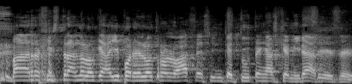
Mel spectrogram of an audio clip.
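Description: A man's raised, projected voice with audible room echo and noticeable background noise. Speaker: comedian, screenwriter. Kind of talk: stand-up storytelling. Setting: stage with live audience.

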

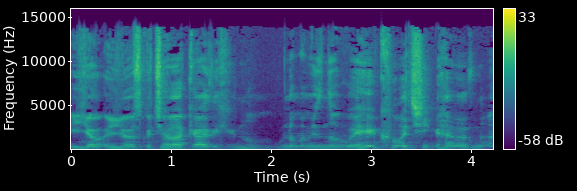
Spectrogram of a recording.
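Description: With a Mexican accent, a man speaks at a moderate pace. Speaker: podcast host and singer. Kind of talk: casual chat. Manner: hesitant, many fillers.

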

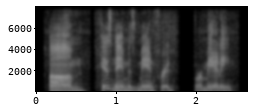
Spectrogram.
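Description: A woman with a fairly low pitch speaks with lively intonation on a very clean recording with a silent background. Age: 20s. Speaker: podcast co-host, witchcraft and paganism. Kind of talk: casual chat. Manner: rambling, crude humor.

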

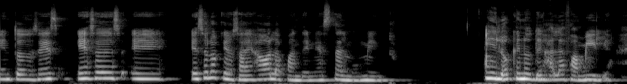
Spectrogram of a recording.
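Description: A woman's high voice with ordinary pitch variation. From Colombia, Medellín. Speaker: nursing assistant and psychology student. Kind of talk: interview. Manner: halting.

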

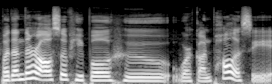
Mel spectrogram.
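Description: In an American accent, a woman with a plain, everyday voice speaks at a moderate pace with ordinary pitch variation. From Massachusetts (Lowell). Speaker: student entrepreneur. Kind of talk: interview.

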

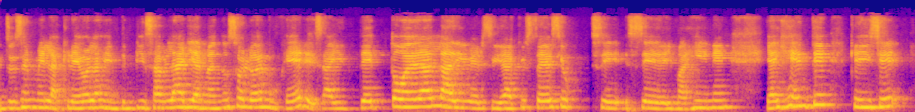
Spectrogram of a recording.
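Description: A woman with a Bogotá accent speaks at a moderate pace, high-pitched with fairly even intonation. Room echo is audible. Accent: Bogotá Colombian Spanish. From Colombia, Bogotá. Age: 60s. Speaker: business executive and women's leadership advocate. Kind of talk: interview.

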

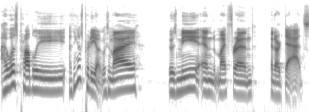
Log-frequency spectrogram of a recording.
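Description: On a very clean recording with a silent background, a man in a plain, everyday voice speaks at a moderate pace and medium pitch with ordinary pitch variation. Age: 20s. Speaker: podcast guest. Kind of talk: casual chat.

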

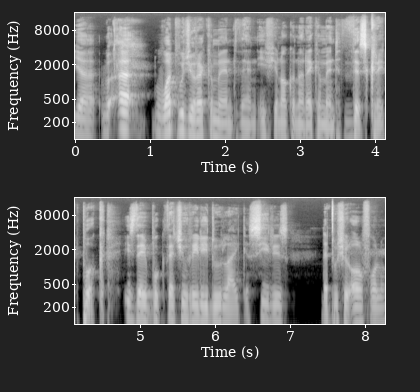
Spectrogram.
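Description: In an ordinary speaking voice, a man speaks fairly quickly with a fairly low pitch and fairly even intonation, on a very clean recording with a silent background. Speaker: podcast host. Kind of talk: casual interview chat.

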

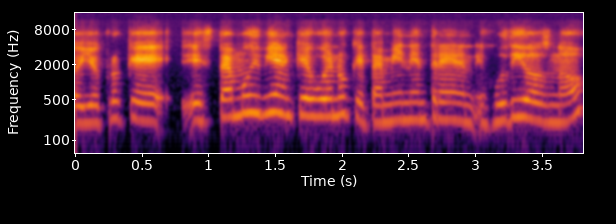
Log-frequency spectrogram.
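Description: Fairly high in pitch, a woman with an ordinary speaking voice keeps her intonation fairly even in a dry, close sound with no echo. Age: 20s. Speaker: descendant promoting Holocaust memory. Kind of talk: interview.

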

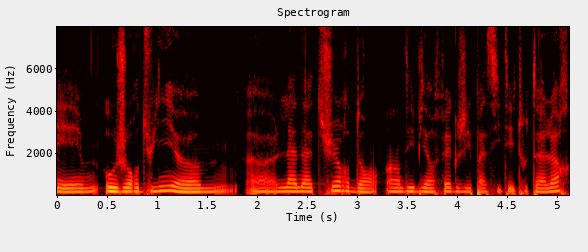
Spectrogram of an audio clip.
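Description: On a very clean recording with a silent background, a woman speaks in a medium pitch and a dark, mellow tone at a moderate pace, her intonation monotone and flat. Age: 30s. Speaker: nursery founder and pediatric nurse. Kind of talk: interview.

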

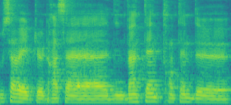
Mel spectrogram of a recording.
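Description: The man's voice has a fairly low pitch and a dark, mellow tone. He keeps a moderate pace with fairly even intonation. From France, Chambéry (Savoie). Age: 30s. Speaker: para-athlete, former para swimmer. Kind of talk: interview. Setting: recorded at his home.

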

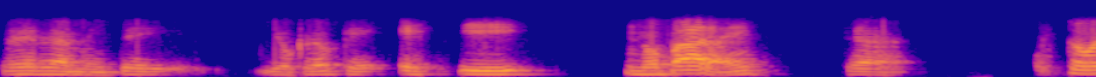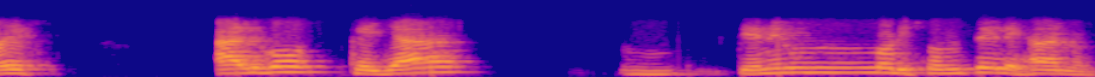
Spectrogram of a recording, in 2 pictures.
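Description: Speaking at a very slow pace with long, frequent pauses, a man with a fairly high pitch uses lively intonation and big swings in loudness. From Venezuela. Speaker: food science professor. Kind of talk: interview.

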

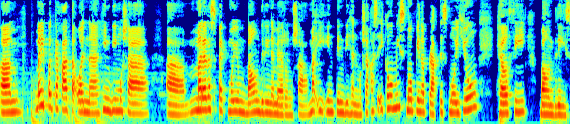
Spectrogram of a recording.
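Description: In a normal speaking voice, a woman with fairly high pitch and ordinary pitch variation talks at a fairly slow pace against a quiet background. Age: 30s. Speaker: psychologist and audio show host. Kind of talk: live audio-room talk on mental health. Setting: live audio app room.

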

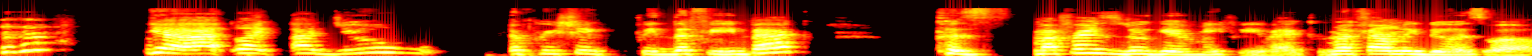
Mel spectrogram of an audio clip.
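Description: The speech goes at a moderate pace with lively intonation. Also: woman, high pitch for a woman. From South Central Los Angeles, US. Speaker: runner and candle business owner. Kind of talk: casual interview chat.

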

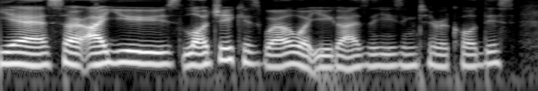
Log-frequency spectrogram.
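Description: A very deep, low-pitched woman's voice with an Australian accent, in a very clean recording with a silent background. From Queensland, Australia. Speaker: musician. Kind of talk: casual chat. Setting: studio.

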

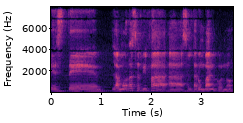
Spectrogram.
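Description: The speaker's intonation is monotone and flat, heard with audible room echo and noticeable background noise. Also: man. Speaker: podcast co-host. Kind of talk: casual chat.

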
